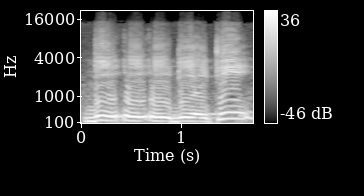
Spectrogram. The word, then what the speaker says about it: Deedat: She says, spell it. So I started spelling it, A-H-M-E-D, Ahmad, D-E-E-D-A-T, Deedat.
